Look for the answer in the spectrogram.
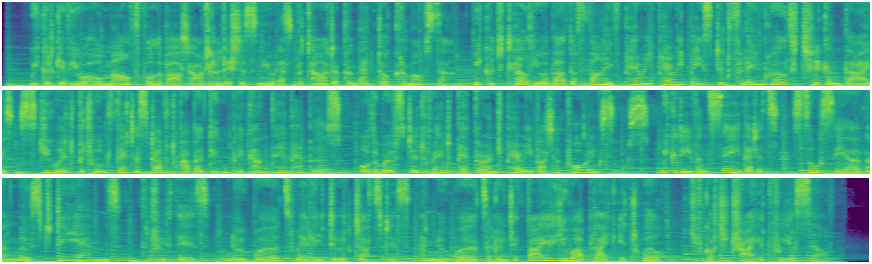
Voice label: light and saucy radio spot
